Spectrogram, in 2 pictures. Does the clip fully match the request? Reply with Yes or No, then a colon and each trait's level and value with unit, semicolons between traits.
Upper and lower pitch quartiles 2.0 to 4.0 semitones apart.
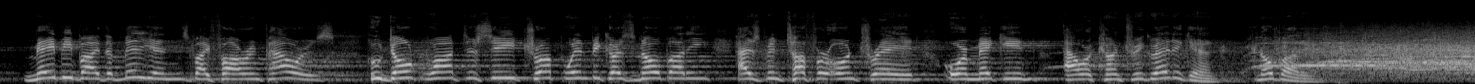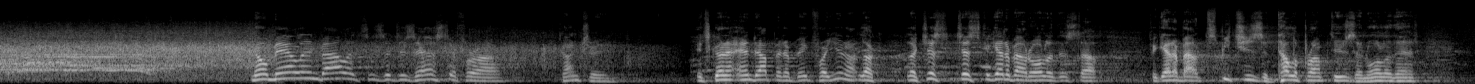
No: wide, 5.6 semitones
